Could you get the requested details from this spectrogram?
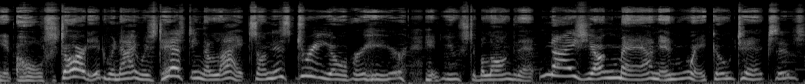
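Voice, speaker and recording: In a put-on character voice, a woman speaks at a moderate pace and high pitch with very wide pitch swings and hardly any pauses, over light background noise. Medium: video game. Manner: rambling, fretful.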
